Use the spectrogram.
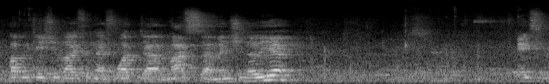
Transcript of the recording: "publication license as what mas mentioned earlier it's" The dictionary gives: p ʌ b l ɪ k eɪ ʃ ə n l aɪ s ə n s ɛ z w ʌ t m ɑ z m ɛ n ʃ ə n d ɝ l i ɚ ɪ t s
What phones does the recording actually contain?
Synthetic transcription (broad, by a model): p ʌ b l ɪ k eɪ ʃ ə n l aɪ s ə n ɛ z w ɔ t m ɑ s m ɛ n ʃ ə n ɝ l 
